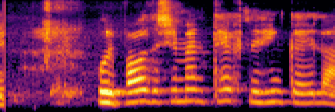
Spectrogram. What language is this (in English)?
Icelandic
